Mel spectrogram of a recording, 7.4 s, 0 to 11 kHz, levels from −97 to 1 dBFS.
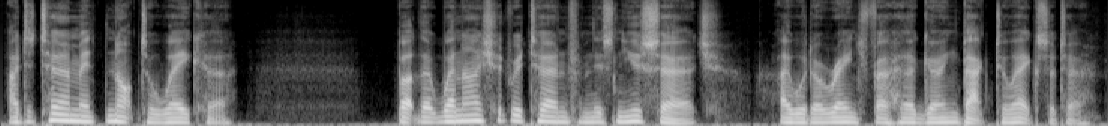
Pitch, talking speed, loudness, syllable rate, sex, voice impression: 120 Hz, 205 wpm, -19 LUFS, 5.7 syllables/s, male, very masculine, very adult-like, very old, very thick, tensed, powerful, slightly bright, very soft, very cool, intellectual, refreshing, very sincere, very calm, very mature, friendly, reassuring, very unique, slightly elegant, wild, very sweet, lively, kind, slightly modest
